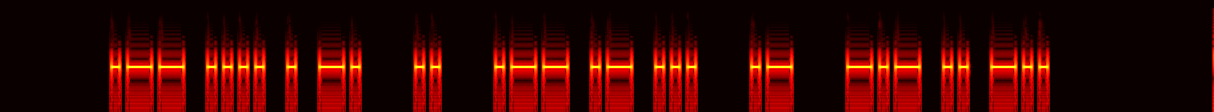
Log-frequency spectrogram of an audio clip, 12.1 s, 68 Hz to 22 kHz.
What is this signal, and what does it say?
Morse code, heard as a keyed tone, about 15 wpm, 700 Hz. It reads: WHEN I WAS A KID
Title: Sets of 5 Words 15wpm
